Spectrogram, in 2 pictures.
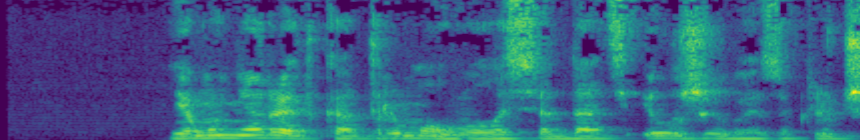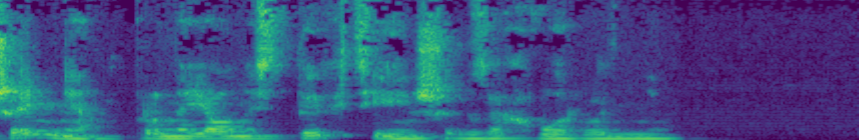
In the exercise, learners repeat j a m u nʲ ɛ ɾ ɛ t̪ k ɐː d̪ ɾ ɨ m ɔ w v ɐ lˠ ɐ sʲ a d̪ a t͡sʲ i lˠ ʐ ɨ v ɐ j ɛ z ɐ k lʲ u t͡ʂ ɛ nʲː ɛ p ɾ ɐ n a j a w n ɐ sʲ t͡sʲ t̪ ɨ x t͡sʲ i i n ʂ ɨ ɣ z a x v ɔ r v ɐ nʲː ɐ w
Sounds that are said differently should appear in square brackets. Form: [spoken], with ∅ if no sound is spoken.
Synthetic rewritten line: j a m u nʲ ɛ ɾ ɛ t̪ k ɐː [t̪] ɾ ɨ m ɔ w v ɐ lˠ ɐ sʲ [ɐ] d̪ a t͡sʲ i lˠ ʐ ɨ v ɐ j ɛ z ɐ k lʲ u t͡ʂ ɛ nʲː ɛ p ɾ ɐ n a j a w n ɐ sʲ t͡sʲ t̪ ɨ x t͡sʲ i i n ʂ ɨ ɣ z a x v ɔ r v ɐ nʲː ɐ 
